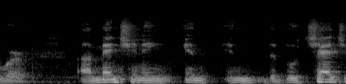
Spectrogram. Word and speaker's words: Bucegi: mentioning in in the boot Chege mountains is how you say it but Chad felt bootleg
